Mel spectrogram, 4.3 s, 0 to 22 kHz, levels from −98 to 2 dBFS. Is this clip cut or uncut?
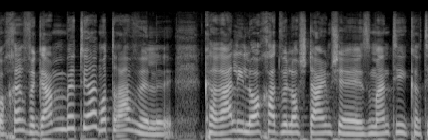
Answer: cut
